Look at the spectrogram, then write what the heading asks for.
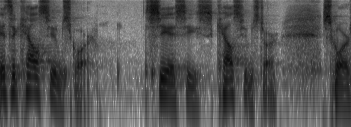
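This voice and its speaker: A man's medium-pitched voice at a moderate pace. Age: 60s. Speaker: podcast co-host. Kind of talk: casual chat. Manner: halting.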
